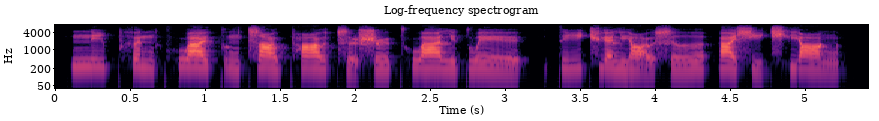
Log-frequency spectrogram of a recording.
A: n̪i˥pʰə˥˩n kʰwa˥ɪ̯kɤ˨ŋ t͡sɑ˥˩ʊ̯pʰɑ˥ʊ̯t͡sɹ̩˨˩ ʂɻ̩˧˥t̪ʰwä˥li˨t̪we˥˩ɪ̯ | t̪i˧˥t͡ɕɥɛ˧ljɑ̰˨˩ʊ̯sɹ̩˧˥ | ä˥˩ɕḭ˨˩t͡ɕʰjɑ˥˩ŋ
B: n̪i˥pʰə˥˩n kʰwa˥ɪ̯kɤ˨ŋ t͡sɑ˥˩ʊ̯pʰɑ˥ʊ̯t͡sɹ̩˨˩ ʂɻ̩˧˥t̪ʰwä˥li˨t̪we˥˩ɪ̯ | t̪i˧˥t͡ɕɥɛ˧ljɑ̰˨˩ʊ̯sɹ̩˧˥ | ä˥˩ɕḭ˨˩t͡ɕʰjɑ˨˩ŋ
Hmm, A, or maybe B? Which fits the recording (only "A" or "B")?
A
